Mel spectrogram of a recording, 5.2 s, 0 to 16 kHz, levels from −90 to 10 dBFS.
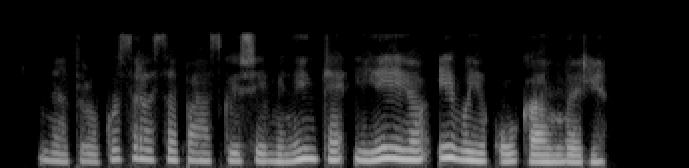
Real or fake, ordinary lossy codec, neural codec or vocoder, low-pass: fake; AAC, 96 kbps; codec, 16 kHz, 2 kbps, FreqCodec, smaller model; 7.2 kHz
